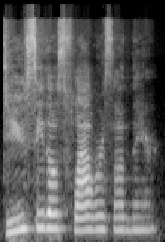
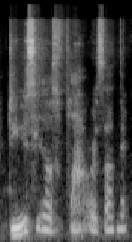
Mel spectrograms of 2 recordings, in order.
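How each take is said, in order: First: High, eager pointing out the flowers; high excited question. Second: Softer, quicker, higher repeat; softer quick take. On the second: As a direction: rattle it off softer. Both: Shown as a demonstration. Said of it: "This is me".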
